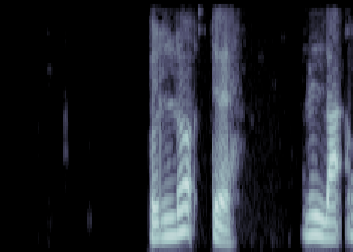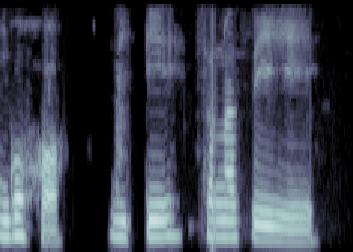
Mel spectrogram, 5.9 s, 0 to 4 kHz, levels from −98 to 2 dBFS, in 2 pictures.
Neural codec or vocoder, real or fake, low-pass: none; real; 3.6 kHz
